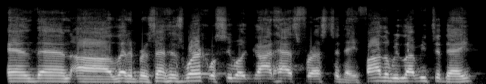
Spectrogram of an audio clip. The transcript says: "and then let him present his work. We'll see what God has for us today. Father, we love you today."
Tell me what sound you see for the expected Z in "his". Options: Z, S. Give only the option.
Z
